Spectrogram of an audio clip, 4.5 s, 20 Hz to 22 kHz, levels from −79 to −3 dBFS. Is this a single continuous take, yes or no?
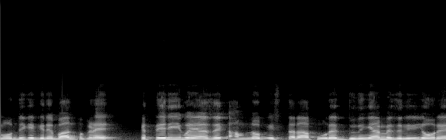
yes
